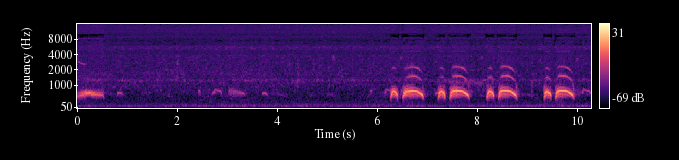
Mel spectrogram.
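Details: Lure call of a spotted dove used for trapping wild doves: a faint coo at first, a quiet stretch with distant murmurs, then four loud crisp phrases of two to three rounded coos, evenly spaced about a second apart.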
